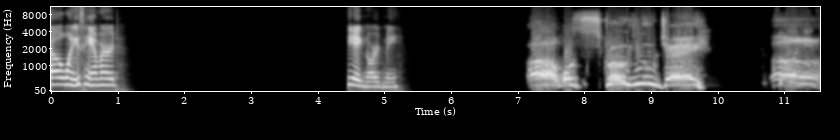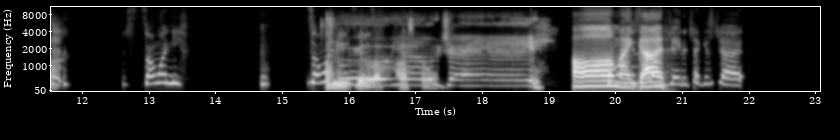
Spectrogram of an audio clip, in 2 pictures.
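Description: A young woman speaks with animation into a close microphone, in bursts with pauses.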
